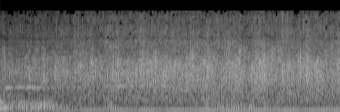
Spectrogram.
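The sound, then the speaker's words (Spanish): Sustained audience applause, a dense, steady wash of many hands clapping at an even loudness throughout, with no voices standing out, as the audience gives itself a round of applause. “Regálate un aplauso, vamos por el segundo.”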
